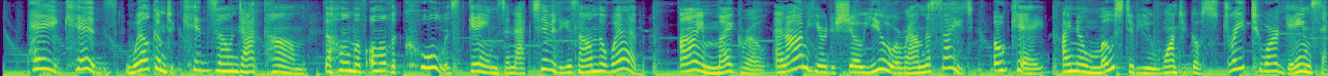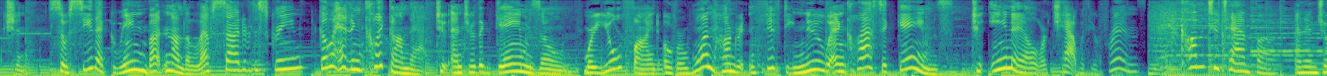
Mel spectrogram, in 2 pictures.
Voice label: narrative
